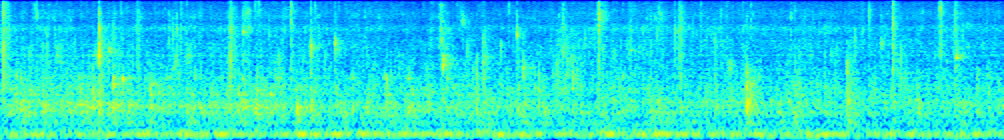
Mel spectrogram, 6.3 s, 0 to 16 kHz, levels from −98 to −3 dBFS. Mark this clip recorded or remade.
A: remade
